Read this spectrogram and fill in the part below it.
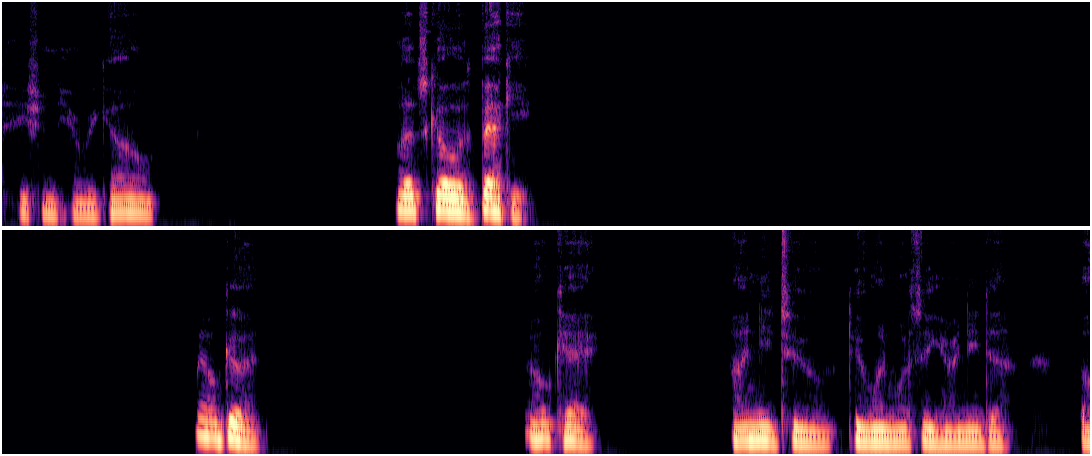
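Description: An older man speaks calmly in short bursts over an online call.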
